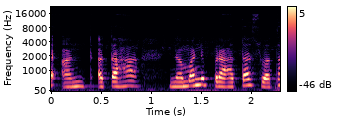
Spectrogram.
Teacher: उच्चारण के समय इसकी ध्वनि हा के रूप में निकलती है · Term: विसर्ग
